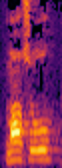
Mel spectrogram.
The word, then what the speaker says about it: Mosul: I don't know if you have read the news about Mosul, how do you pronounce it in English? Mosul.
